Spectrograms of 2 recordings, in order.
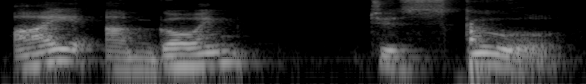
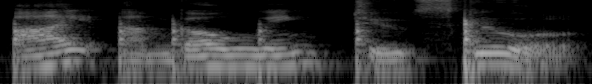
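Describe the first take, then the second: The two takes are said the same way.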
